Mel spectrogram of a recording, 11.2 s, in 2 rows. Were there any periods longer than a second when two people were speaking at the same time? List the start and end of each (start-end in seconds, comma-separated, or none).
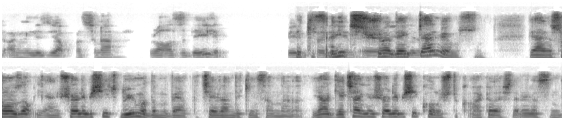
2.9-4.5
